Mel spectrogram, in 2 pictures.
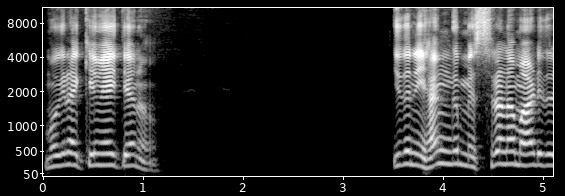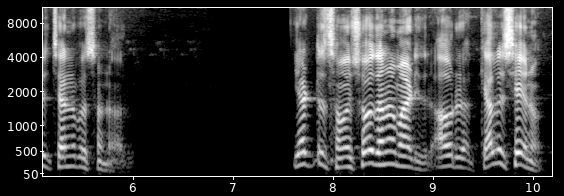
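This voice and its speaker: Speaking slowly and expressively with long pauses, this man has a high, clean, somewhat bright voice. He is a North Karnataka swami preaching a devotional discourse in the region's Kannada accent, repeating key lines and asking the audience rhetorical questions.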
